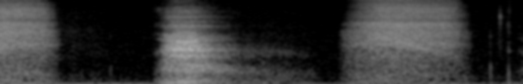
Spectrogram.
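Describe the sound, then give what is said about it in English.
Inhale-biased breathing as a breathwork exercise, with active, drawn-out inhales longer than the passive exhales. A few loud, airy breaths swell and fade in a slow, regular rhythm, with no talking. “So an example of inhale biased breath work would be,”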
